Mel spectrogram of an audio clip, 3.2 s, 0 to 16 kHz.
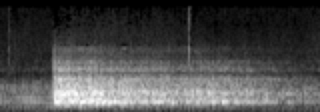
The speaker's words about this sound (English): Depth charge, 30 feet. Depth charge, 30 feet, ready. Release. Say, aren't those things liable to tip us over? I can feel our boat jump up every time one goes off.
